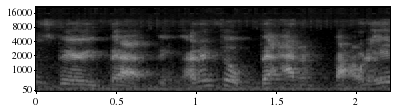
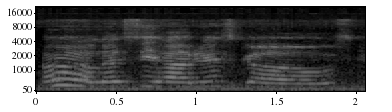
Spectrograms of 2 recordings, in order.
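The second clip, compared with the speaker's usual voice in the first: slow and softer, cautious and unsure; slow wary mock voice; 6 dB quieter, slower than usual. Brain up top voiced as a slow, wary skeptic. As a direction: drawl it out like you're testing the waters. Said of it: "the brain up top said".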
